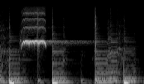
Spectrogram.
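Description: A short, high whistle-like signal tone sounds about a third of a second in, lasting under half a second and then fading. It marks the end of one exercise interval and the start of the next. It plays over pop music with a steady beat.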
